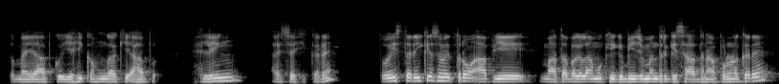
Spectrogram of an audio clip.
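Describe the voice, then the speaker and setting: A man teaching a devotional practice, reciting Sanskrit mantras slowly and evenly between plain Hindi explanations. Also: medium pitch, lo-fi sound. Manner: slow measured chanting of Sanskrit verses. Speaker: spiritual teacher.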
